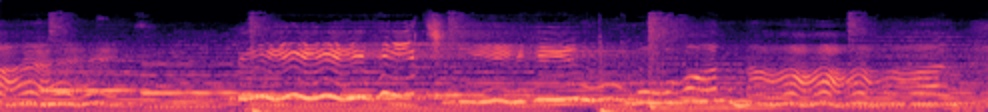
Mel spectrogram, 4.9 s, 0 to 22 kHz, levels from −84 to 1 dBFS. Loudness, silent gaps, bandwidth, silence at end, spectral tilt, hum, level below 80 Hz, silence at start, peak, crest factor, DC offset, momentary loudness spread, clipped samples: -19 LUFS; none; 14 kHz; 0 s; -4.5 dB/octave; none; -36 dBFS; 0 s; -4 dBFS; 14 dB; under 0.1%; 8 LU; under 0.1%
